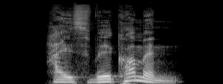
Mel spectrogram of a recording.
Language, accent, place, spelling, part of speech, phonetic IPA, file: German, Germany, Berlin, heiß willkommen, verb, [ˌhaɪ̯s vɪlˈkɔmən], De-heiß willkommen.ogg
- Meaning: singular imperative of willkommen heißen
